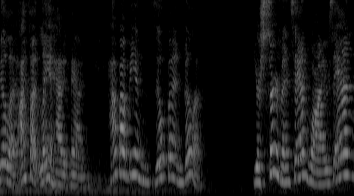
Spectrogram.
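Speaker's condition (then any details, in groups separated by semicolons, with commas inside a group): No condition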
